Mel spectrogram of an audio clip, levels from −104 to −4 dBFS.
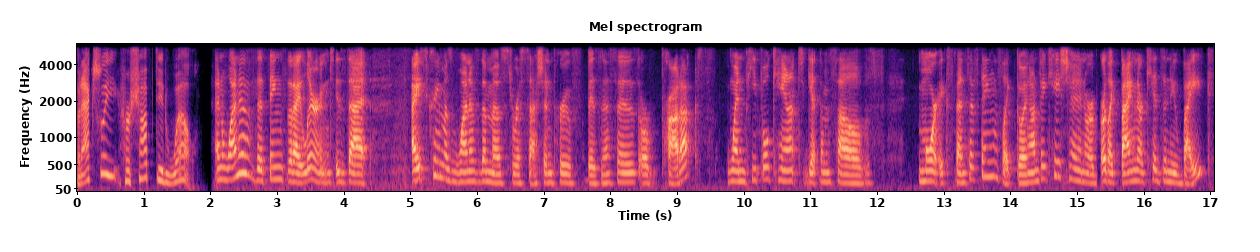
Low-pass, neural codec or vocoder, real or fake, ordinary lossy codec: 5.4 kHz; none; real; AAC, 48 kbps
